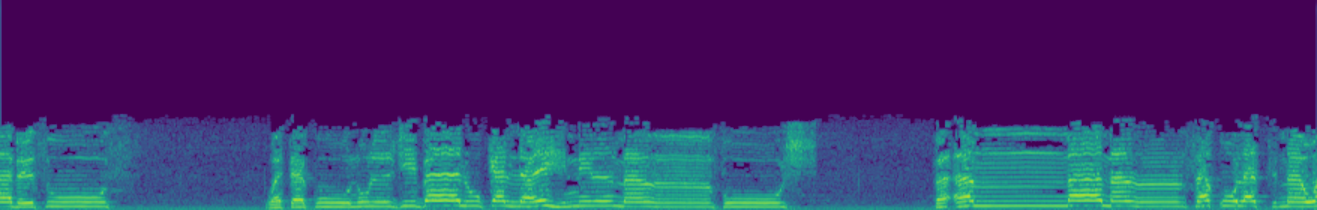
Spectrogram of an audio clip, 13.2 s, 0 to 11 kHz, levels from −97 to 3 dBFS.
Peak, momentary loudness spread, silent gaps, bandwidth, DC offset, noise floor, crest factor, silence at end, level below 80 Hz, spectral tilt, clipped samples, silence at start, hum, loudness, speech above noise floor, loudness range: -4 dBFS; 9 LU; none; 5 kHz; under 0.1%; -47 dBFS; 16 dB; 0 s; -48 dBFS; -10 dB/octave; under 0.1%; 0 s; none; -19 LUFS; 28 dB; 5 LU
